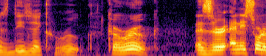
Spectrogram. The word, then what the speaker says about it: Kuruk: it um you know they say k sometimes they throw an in in there say crunk I don't know but U karuk is a native for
